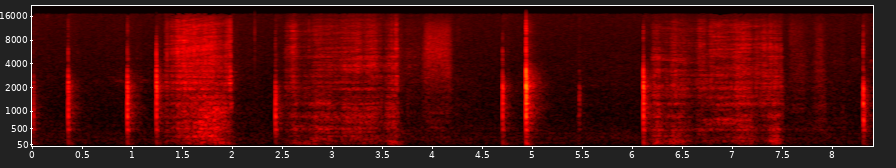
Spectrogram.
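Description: A white chalk stick held in the fingertips draws curvy lines across a large, flat, wood-framed chalkboard lying on a table. Bursts of dry scratching and rasping strokes alternate with several sharp, clicking taps as the chalk meets the board. The sound is quiet, mostly mid-range with bright, high edges on the strokes.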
